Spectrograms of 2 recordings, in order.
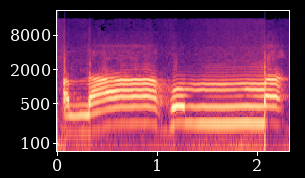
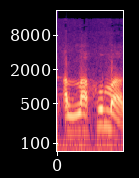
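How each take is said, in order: First: The word is said with lengthened, doubled sounds. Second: The word is said short, without lengthened sounds. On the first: The speaker calls it right. "यहां मीम को दो मरतबा पढ़ना चाहिए" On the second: The speaker calls it wrong. "वो सही नहीं है"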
